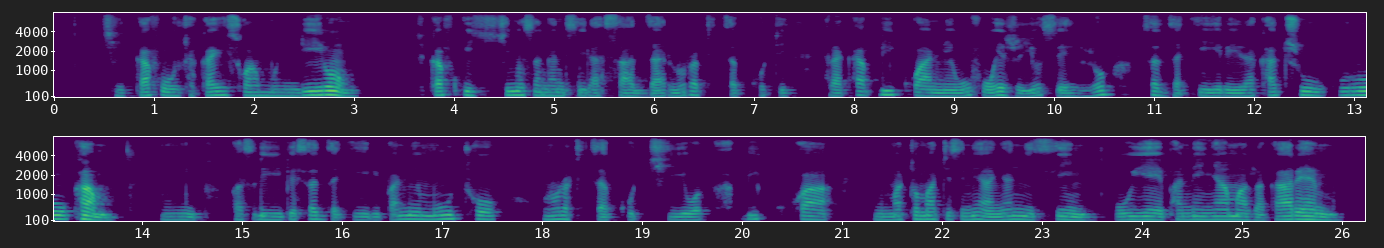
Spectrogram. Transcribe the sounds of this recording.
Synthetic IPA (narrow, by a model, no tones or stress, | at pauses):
t͡ʃikafut͡ʃakaiswamundiɾo̞ | t͡ʃi̥kafuit͡ʃi̥t͡ʃino̞saŋɡanisirasad͡zarino̞rati̥d͡zak̚uti | rakʰaɓikwane̞ɦufuɦwe̞ʐejo̞se̞ʐo̞sad͡zaiɾirakʰat͡ʂukurukʰa | pasɗiipe̞sad͡zairipane̞mutʰo | uno̞rati̥d͡zakutʰiwakʰaɓik | wa | nemato̞matisine̞ɦaɲanisi | uje̞pʰane̞ɲamaʐakaːɾe̞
